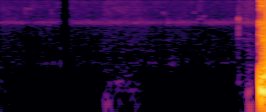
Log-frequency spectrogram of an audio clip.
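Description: Dead silence for almost two seconds, then a man's voice starts speaking right at the end.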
